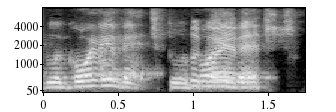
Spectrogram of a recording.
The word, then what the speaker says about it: Blagojevich: Blagojevich.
